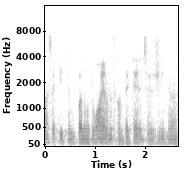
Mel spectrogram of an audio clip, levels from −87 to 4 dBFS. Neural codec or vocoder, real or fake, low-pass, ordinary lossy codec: codec, 16 kHz, 1.1 kbps, Voila-Tokenizer; fake; 7.2 kHz; Opus, 16 kbps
